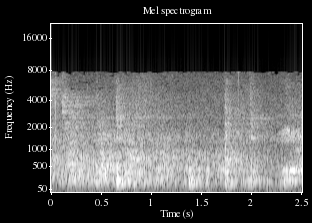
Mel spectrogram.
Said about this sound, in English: Does that bother you fellows, that knocking? Well, it does me.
